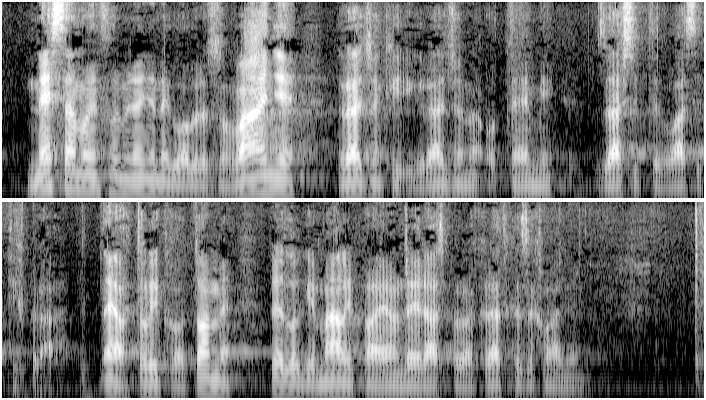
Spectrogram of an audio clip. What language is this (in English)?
Croatian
